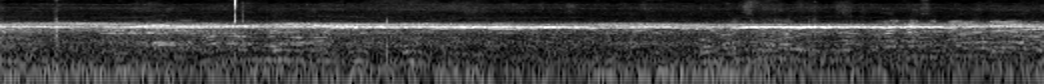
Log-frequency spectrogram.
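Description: Street protest march crowd: a dense mix of chatter and noise from many marchers, with a steady, slightly wavering high-pitched whine running through it.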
